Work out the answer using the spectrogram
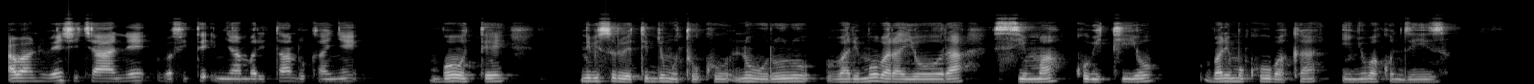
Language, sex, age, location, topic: Kinyarwanda, male, 18-24, Musanze, education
